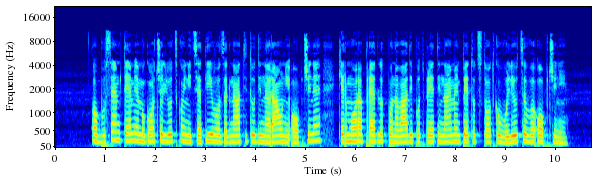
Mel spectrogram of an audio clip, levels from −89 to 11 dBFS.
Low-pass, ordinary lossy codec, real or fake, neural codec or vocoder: 10.8 kHz; MP3, 48 kbps; real; none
